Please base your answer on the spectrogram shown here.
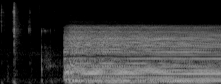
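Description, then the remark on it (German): A few quick muted string taps, then a loud distorted electric guitar chord rings out and sustains steadily, with the guitar placed on the right and its reverb spread to the left. “Genauso, Gitarre ist diesmal auf der rechten Seite, der Hall ist auf der gegenüberliegenden Seite.”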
